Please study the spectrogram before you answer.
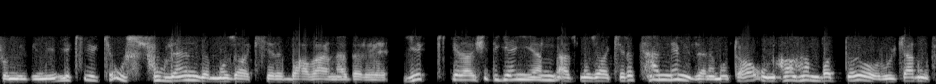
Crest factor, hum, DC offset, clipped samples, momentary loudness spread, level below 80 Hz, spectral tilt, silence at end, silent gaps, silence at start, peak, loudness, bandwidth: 10 dB; none; under 0.1%; under 0.1%; 5 LU; -66 dBFS; -9.5 dB/octave; 0 s; none; 0 s; -6 dBFS; -16 LUFS; 4.3 kHz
